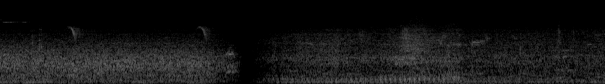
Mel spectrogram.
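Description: Steady outdoor background noise with a few short, high bird calls, two of them about a second apart. The sound drops out for a moment partway through, then the background noise returns.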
